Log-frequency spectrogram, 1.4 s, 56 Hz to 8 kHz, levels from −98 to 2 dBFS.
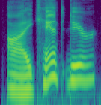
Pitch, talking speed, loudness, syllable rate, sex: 155 Hz, 130 wpm, -17 LUFS, 2.7 syllables/s, male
